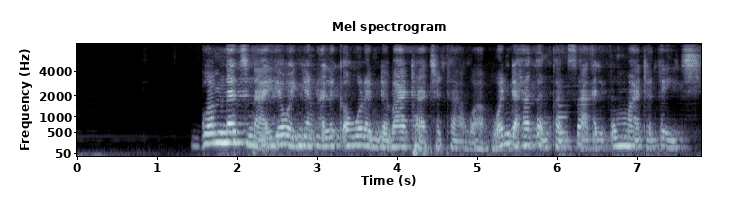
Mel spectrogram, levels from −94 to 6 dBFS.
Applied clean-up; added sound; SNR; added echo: neural mask model DeepFilterNet 3.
